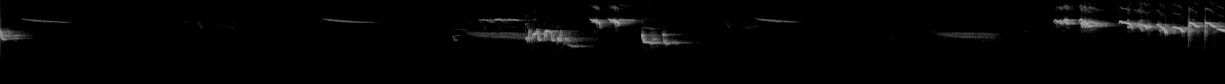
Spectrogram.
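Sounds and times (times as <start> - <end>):
European robin singing, Erithacus rubecula: 0.0 - 0.8, 3.2 - 3.9, 4.5 - 8.1, 8.7 - 12.2.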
